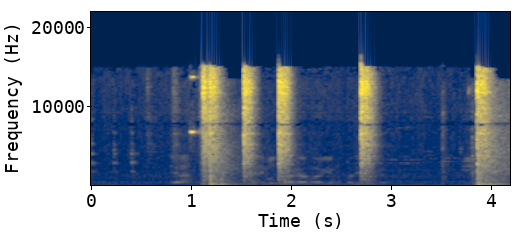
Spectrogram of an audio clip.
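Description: Drum kit struck by a boy in a few uneven, loud hits starting about a second in, about five in all, the first and last with a deep bass-drum thump.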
